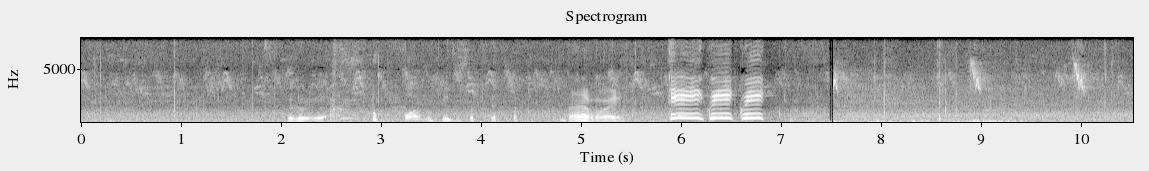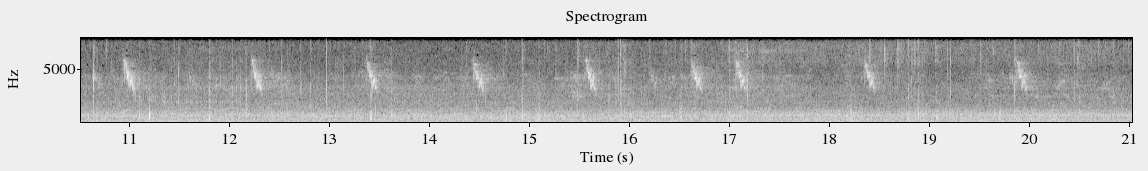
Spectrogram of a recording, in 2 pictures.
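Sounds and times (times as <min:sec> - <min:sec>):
background hiss: 0:00.0 - 0:21.0.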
